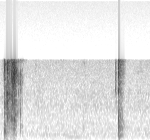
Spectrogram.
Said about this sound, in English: And I'm going to shuffle the deck. So tell me when you feel guided. Just say stop.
